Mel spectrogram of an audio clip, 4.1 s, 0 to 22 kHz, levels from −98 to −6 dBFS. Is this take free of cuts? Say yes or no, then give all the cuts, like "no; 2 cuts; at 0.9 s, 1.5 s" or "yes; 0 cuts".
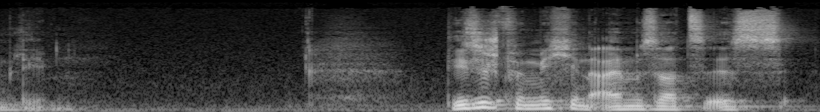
no; 1 cut; at 2.5 s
